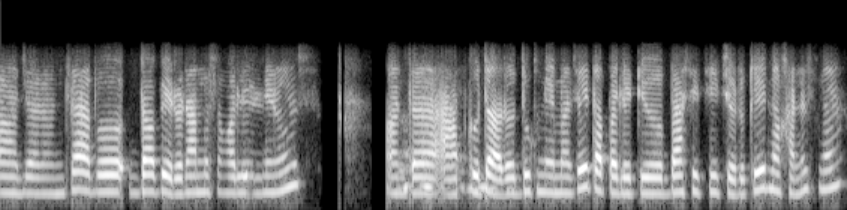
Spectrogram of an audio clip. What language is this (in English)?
Nepali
